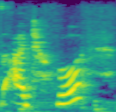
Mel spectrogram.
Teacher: when producing the morphemes ado becomes adho, and phoneme dh is aspirate.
